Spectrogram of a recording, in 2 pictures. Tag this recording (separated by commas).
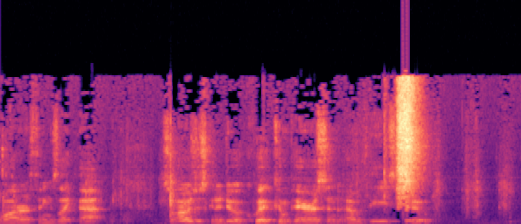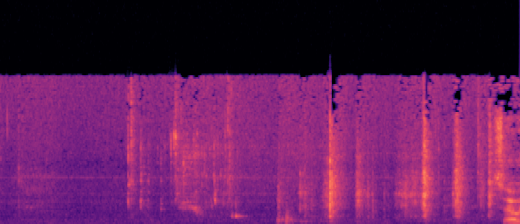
Water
